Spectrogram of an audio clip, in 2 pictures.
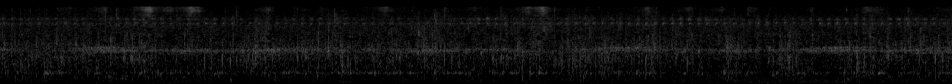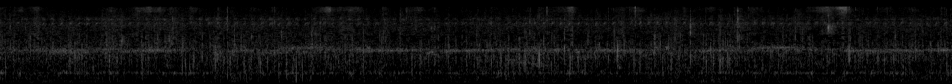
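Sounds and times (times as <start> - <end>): rain falling: 0.0 - 19.0
raindrops ticking: 0.0 - 19.0.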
